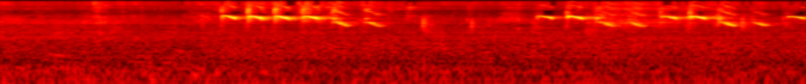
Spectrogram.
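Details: Eurasian blue tit (Cyanistes caeruleus), song.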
